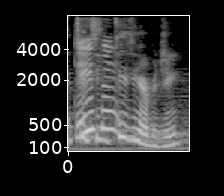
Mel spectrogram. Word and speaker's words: TTRPG: Just had a 6-hour TTRPG. Is that how you say it? Do you say all those letters combined? Yeah, TTRPG. TTRPG?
